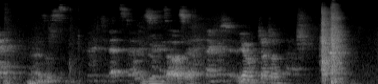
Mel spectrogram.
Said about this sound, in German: dann machen wir ja, Leon die Tür auf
